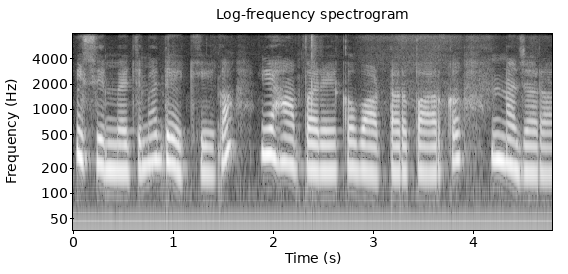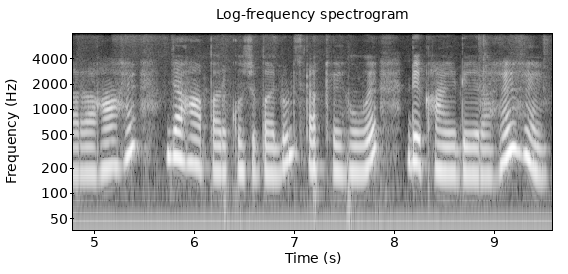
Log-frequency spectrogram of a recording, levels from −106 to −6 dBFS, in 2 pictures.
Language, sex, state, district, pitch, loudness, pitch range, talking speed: Hindi, female, Rajasthan, Jaipur, 200 Hz, -18 LUFS, 180-250 Hz, 145 wpm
